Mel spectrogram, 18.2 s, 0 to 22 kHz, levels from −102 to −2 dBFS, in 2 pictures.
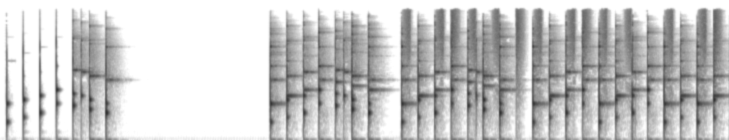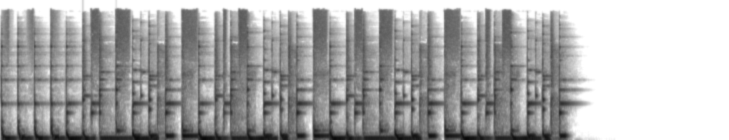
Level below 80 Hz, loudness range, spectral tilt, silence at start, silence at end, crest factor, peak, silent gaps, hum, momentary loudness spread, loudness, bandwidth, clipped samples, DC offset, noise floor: -20 dBFS; 12 LU; -4.5 dB/octave; 0.1 s; 1.95 s; 16 dB; 0 dBFS; none; 50 Hz at -40 dBFS; 10 LU; -17 LUFS; 17 kHz; under 0.1%; under 0.1%; under -90 dBFS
